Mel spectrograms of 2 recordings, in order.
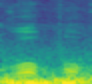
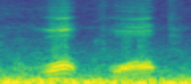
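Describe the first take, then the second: First: The vowel is a long 'oo' sound. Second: The vowel is a short 'o' sound. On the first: This is how it is said in Australia. "we would say whoop whoop in Australia" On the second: This is how it is said in New Zealand. "you've pronounced it whop whop"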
